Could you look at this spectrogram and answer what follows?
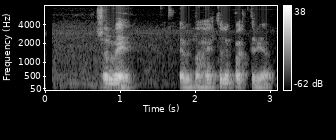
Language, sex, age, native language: Icelandic, male, 40-49, Icelandic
